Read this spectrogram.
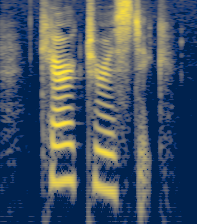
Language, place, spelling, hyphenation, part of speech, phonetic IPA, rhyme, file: English, California, characteristic, char‧ac‧te‧ris‧tic, adjective / noun, [ˌkʰæɹəktəˈɹɪstɪk], -ɪstɪk, En-us-characteristic.ogg
- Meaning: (adjective) 1. Indicating a distinguishing feature of a person or thing; typical 2. Describing or pertaining to personal characters or character types; characterful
